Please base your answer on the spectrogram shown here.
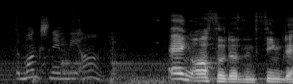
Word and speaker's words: Aang: The monks named me Ang.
